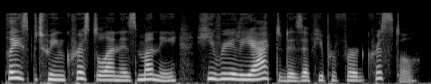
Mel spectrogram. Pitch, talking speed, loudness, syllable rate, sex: 210 Hz, 195 wpm, -19 LUFS, 5.7 syllables/s, female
